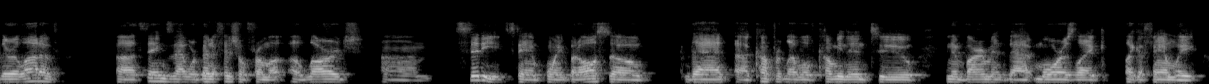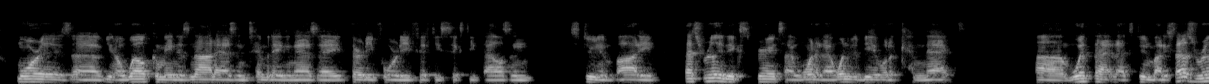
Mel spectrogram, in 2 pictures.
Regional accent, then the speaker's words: Orlando, Florida, United States; you know, I came from Orlando. My high school had more students than JU did at that time.

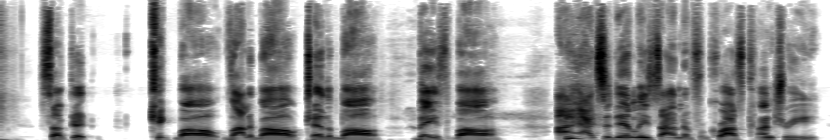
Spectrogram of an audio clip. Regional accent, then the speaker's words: Oakland, California, United States; And the Panthers, when I was growing up in Oakland, they were getting the breakfast program.

